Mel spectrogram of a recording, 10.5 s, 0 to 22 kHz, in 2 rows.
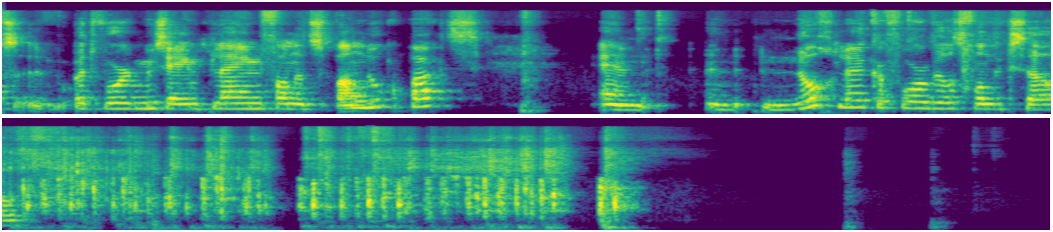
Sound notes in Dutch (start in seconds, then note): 5.1 toetsenbord klikt luid; 8.4 no speech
